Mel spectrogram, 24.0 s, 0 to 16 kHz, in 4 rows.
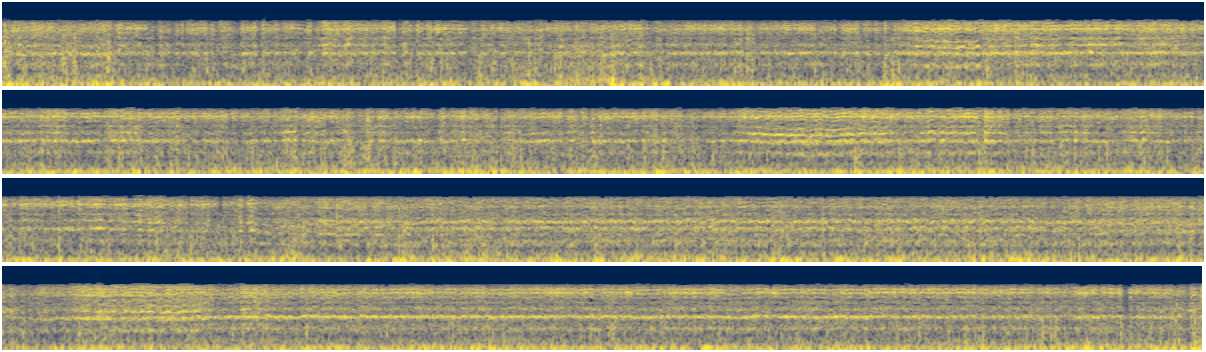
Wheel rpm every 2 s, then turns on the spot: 220, 230, 230, 230, 230, 230, 230, 200, 200, 200, 220, 230.
none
